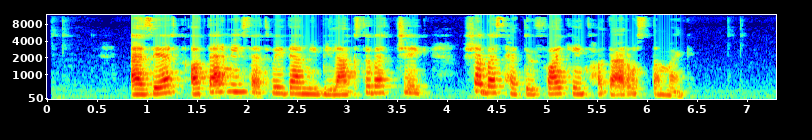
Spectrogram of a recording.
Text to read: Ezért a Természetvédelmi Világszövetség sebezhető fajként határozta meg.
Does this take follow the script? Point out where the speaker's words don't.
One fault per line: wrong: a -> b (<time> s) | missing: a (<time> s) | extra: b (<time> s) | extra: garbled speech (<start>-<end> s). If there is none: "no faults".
no faults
